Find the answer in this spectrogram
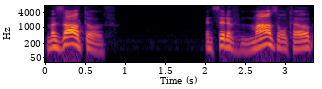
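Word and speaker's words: מזל טוב: you're speaking Hebrew that you almost always put the accent at the end of the word as an another example is the word mlov so a lot of times English speakers will say mazeltov when you're in Israel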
